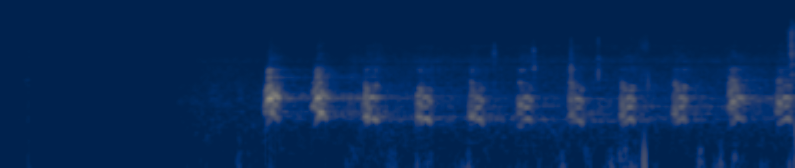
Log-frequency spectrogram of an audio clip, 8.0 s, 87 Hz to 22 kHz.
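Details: Steady baying by an experienced Finnish Spitz teasing a moose toward the hunter, autumn 2009 moose hunt in Finland: after near silence, rhythmic barks about twice per second continue through the rest.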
